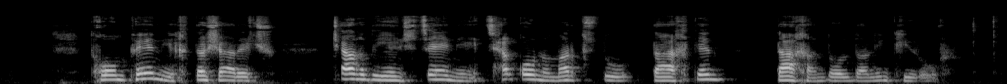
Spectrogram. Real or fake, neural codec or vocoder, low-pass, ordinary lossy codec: fake; vocoder, 22.05 kHz, 80 mel bands, Vocos; 9.9 kHz; MP3, 96 kbps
